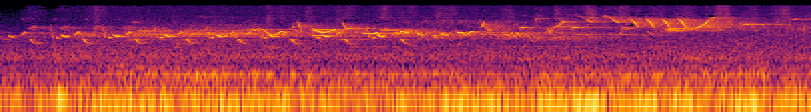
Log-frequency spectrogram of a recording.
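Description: Faint bird chirping: a quick series of short chirps, then a run of higher, faster sweeping notes.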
